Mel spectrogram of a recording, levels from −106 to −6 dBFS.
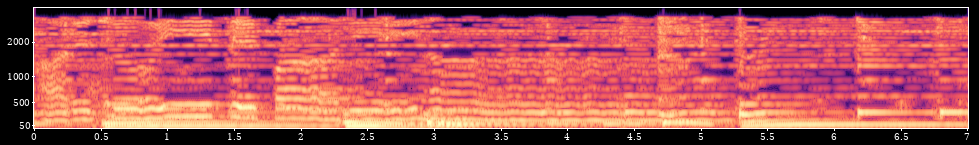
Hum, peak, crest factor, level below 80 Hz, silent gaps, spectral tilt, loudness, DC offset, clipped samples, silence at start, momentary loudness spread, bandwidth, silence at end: none; 0 dBFS; 12 dB; -16 dBFS; none; -11 dB/octave; -13 LUFS; under 0.1%; under 0.1%; 0 s; 6 LU; 4 kHz; 0 s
